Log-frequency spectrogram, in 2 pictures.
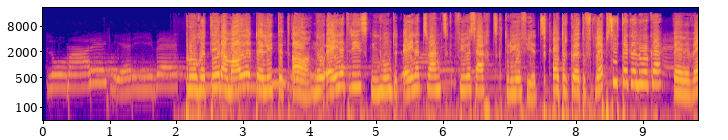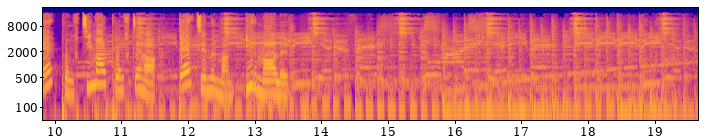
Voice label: Jingle Malerei; Zimmermann; Bolligen

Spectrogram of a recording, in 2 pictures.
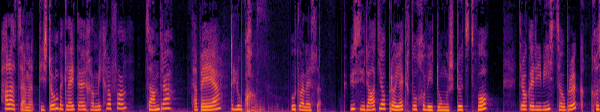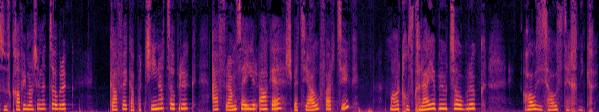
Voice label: Begrüssung Ansage Sponsoren; Mungnau 5

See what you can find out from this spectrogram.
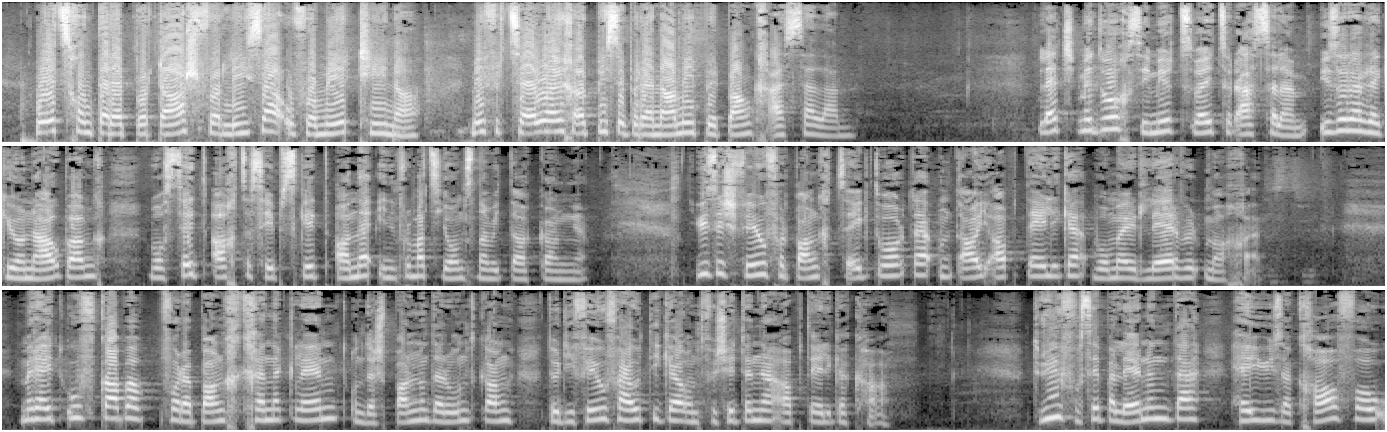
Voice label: Werbespot; SLM; Muensingen

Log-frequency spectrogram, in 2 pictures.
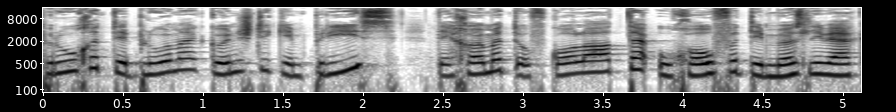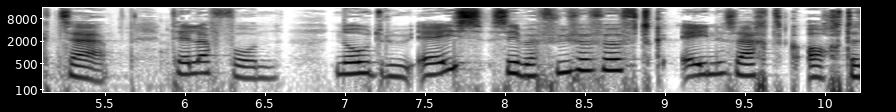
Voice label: Werbung; Blume Tüscher Golaten; Blumen Tüscher

